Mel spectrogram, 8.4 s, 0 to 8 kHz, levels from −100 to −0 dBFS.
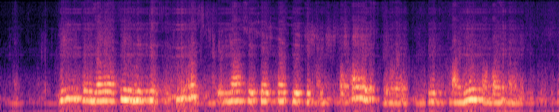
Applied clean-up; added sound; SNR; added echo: neural separator model SepFormer DNS4.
